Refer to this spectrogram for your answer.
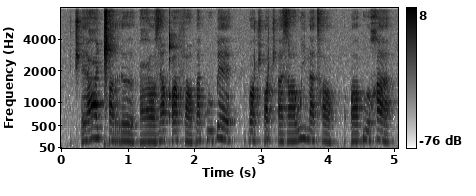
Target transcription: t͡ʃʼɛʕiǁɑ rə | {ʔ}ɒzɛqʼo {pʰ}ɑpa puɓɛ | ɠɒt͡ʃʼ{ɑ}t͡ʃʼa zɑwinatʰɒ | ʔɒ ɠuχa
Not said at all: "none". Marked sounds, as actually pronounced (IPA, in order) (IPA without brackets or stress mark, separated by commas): ʕ, f, ɒ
